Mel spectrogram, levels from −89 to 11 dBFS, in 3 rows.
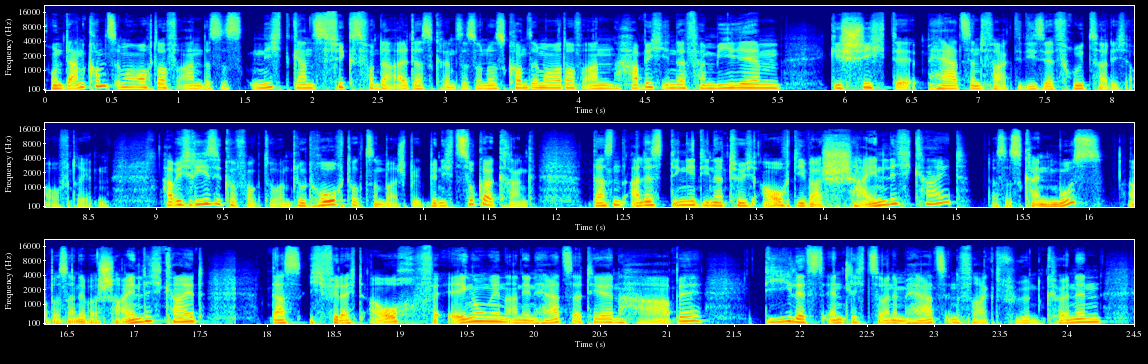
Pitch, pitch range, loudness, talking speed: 150 Hz, 125-175 Hz, -20 LUFS, 190 wpm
